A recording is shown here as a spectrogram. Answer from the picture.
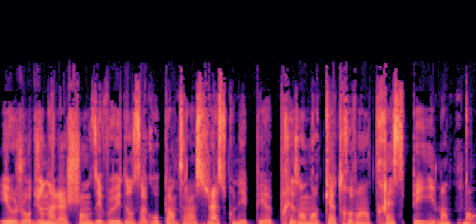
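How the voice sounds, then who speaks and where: A woman with an unremarkable speaking voice speaks at medium pitch with fairly even intonation, in a dry, close sound with no echo on a very clean recording with a silent background. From Brittany, France. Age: 40s. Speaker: HR director. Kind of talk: interview.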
